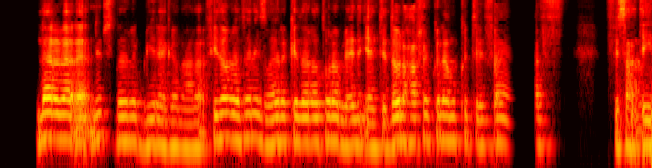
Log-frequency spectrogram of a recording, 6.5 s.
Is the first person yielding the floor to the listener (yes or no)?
no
